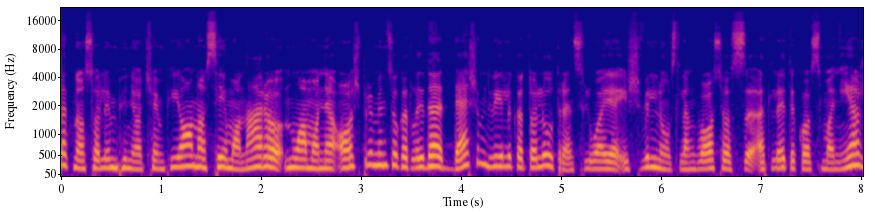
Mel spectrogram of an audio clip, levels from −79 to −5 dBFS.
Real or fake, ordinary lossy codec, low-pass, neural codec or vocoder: fake; Opus, 24 kbps; 19.8 kHz; vocoder, 44.1 kHz, 128 mel bands every 256 samples, BigVGAN v2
